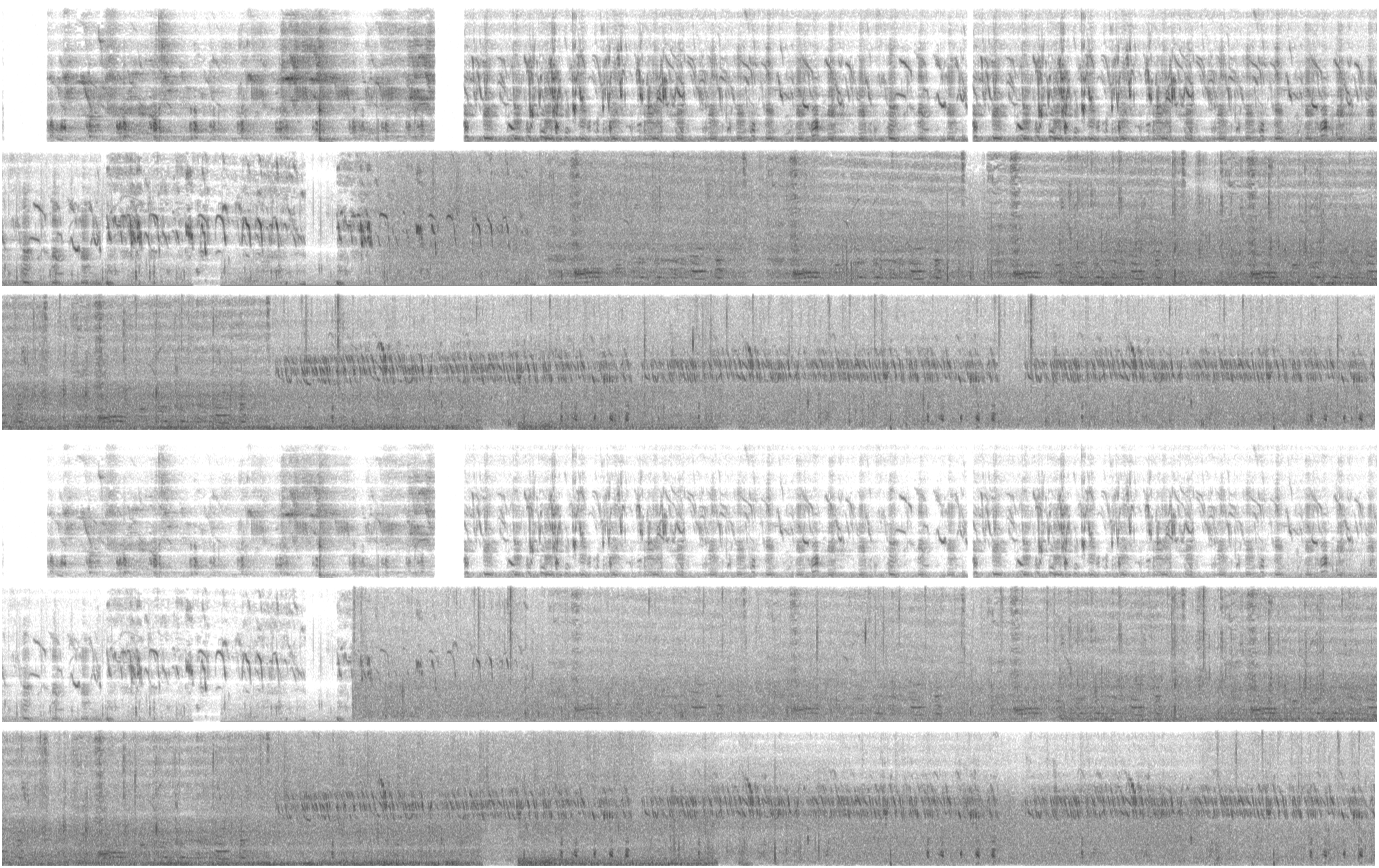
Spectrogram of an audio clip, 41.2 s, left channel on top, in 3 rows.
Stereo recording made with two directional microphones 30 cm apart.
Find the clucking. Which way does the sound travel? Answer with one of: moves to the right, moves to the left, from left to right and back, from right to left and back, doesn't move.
moves to the right.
